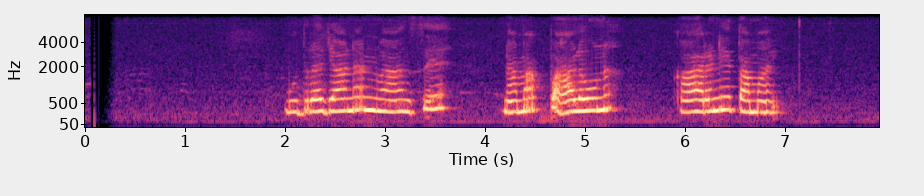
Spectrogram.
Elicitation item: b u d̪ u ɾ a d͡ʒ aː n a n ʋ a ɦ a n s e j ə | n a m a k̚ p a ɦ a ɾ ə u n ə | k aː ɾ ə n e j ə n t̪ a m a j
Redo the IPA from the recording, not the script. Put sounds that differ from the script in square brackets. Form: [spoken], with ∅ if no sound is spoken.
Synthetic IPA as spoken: b u d̪ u ɾ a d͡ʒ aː n a n ʋ a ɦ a n s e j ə | n a m a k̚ p a ɦ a [l] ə u n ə | k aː ɾ ə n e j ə [∅] t̪ a m a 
